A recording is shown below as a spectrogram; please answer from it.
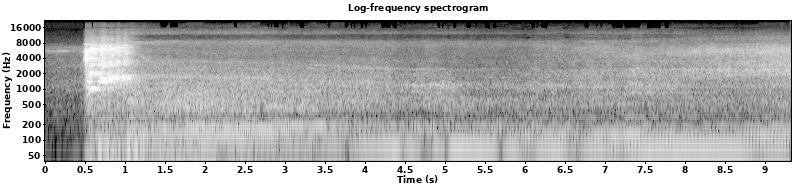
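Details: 2016 Triumph Tiger 1200 Explorer, 5,000 km, after clutch basket (campana) machining to remove play and spring replacement: catches quickly, smooth even low idle with no rattle or knock. Normal idle after repair.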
